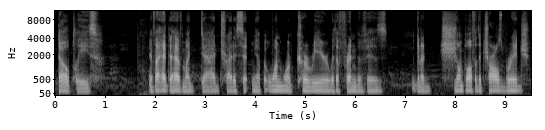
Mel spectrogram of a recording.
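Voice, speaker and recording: A man playing a laid-back, self-deprecating young gamer in a roleplay audio drama, chatting in a halting, playfully exasperated way. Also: mid-range voice, level tone, no echo, lightly acted. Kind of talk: roleplay audio drama, casual one-sided conversation.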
